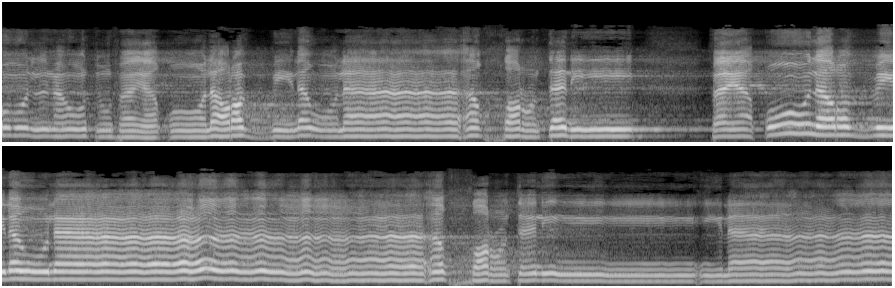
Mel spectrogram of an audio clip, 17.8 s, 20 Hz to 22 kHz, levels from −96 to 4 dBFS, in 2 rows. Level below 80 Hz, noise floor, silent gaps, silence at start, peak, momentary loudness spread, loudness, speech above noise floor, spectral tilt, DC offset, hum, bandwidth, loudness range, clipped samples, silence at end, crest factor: -64 dBFS; -41 dBFS; none; 0 s; -2 dBFS; 11 LU; -19 LUFS; 23 dB; -4.5 dB/octave; under 0.1%; none; 10.5 kHz; 8 LU; under 0.1%; 0 s; 16 dB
